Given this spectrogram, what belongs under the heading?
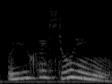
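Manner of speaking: high voice for the cats; talking to pets. Real, not acted. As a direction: talk up to the cats. Scolding her cats.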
